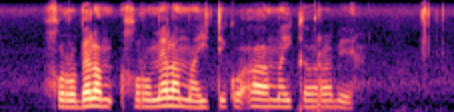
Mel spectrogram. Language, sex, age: Tswana, male, 20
